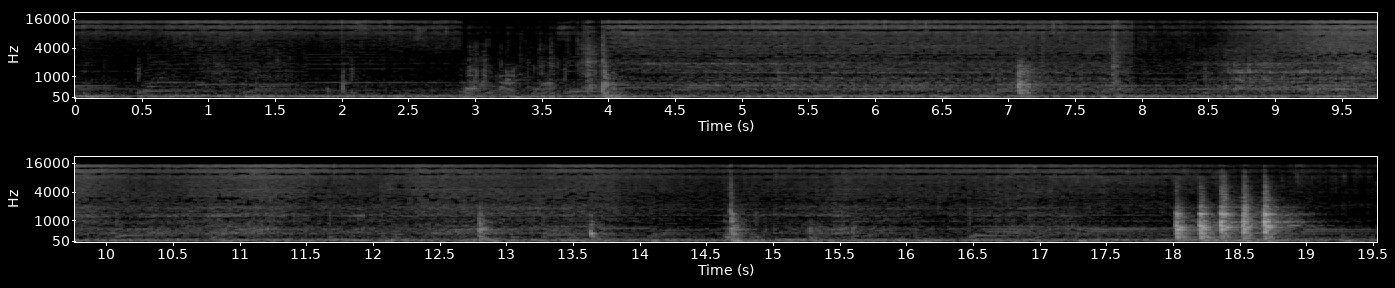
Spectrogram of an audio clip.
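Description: Butter sizzles in a hot pan.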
